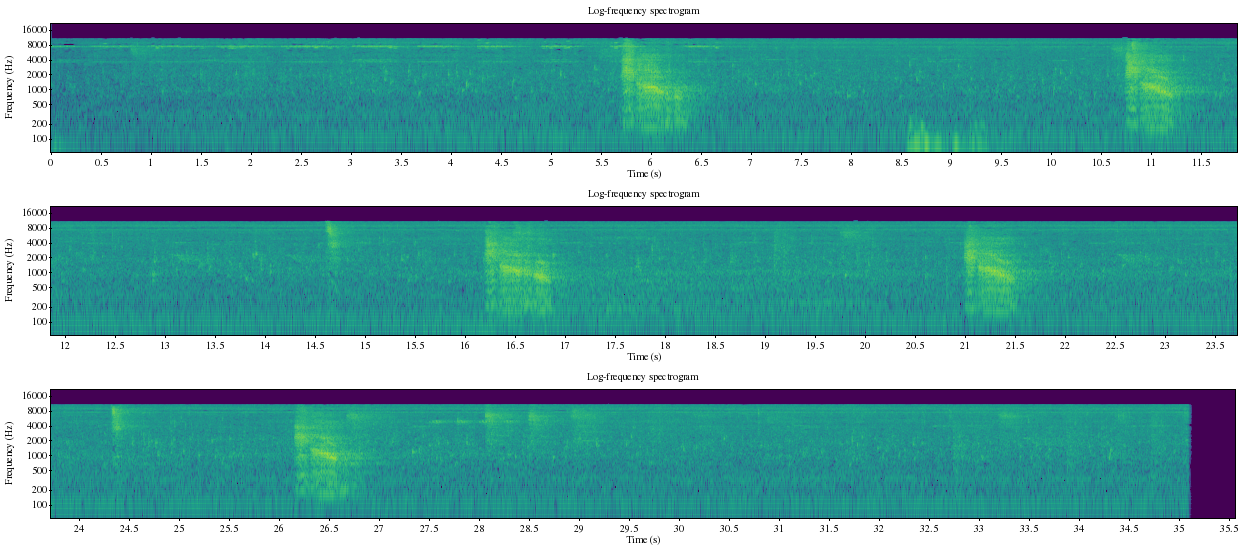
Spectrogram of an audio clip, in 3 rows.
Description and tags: Jungle Night Geko or Monkey Call Creepy
A macaque monkey calling at night, Borneo Malaysia jungle. Some sounds of crickets and a small stream. My first upload! Sony NXCAM with ECM-WM1 shotgun mic.
Some think this is a geko
spooky, stream, malaysia, macaque, borneo, sarawak, field-recording, call, water, crickets, creepy, strange, monkey, night, jungle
